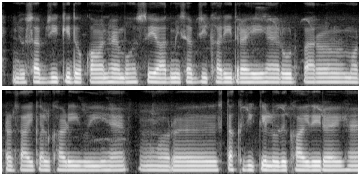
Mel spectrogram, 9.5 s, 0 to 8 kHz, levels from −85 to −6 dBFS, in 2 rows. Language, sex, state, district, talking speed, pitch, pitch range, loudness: Hindi, female, Chhattisgarh, Kabirdham, 160 wpm, 150 Hz, 150-155 Hz, -15 LUFS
